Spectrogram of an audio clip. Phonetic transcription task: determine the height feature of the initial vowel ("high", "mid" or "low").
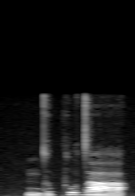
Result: mid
